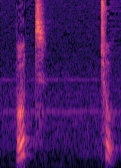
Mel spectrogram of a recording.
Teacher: During the articulation of this vowel oo, back of the tongue is raised to a position just above half close. The lips are in rounded position. It can occur medially and finally only.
